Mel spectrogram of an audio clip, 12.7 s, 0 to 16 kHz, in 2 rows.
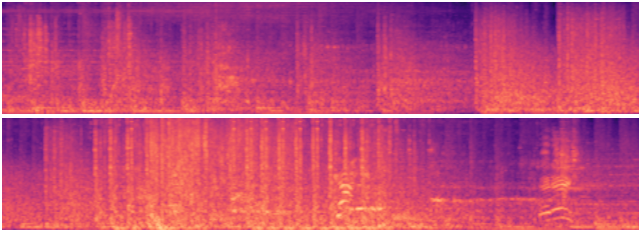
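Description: Gunfire in the video game Gears 5, sustained rapid bursts and heavy booms of a firefight, loud and dense, with shouted voices and music mixed in.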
